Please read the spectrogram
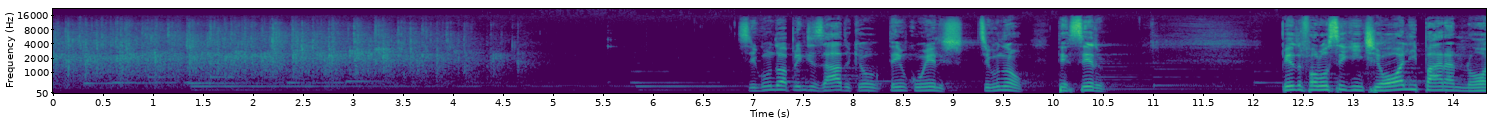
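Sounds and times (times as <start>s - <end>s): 
large crowd applauding: 0.0s - 4.9s
speech: 6.9s - 10.6s, 12.3s - 14.3s.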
